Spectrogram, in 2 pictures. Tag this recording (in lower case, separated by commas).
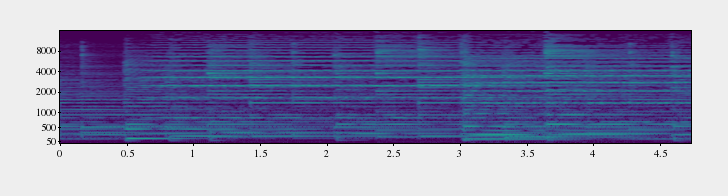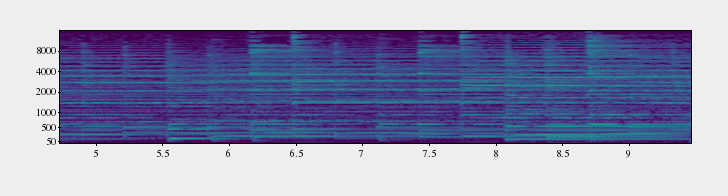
music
